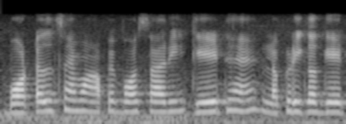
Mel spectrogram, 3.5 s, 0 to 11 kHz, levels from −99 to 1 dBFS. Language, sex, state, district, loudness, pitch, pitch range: Hindi, female, Jharkhand, Jamtara, -22 LUFS, 235 Hz, 225-245 Hz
